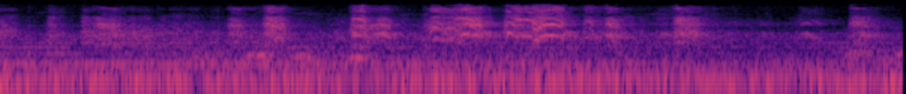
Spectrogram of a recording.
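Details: A flock of babblers, described as yellow-billed babblers, keeps up harsh, nasal squawking chatter, several birds calling over one another in rapid, uneven bursts, with a low steady rumble behind.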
